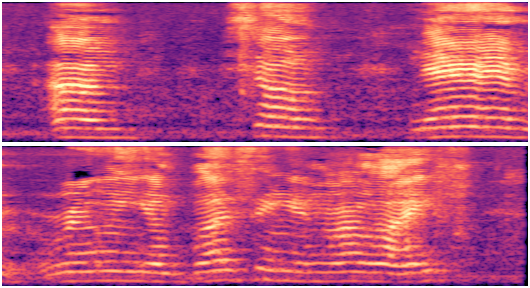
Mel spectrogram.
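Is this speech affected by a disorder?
Yes: spastic cerebral palsy.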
